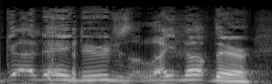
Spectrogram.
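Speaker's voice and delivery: high, strained grumble; mock pained complaint. Hurt wrestler to friend in the ring, pained.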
